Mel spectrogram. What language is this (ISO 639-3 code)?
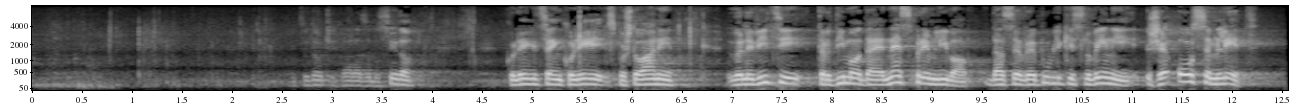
slv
